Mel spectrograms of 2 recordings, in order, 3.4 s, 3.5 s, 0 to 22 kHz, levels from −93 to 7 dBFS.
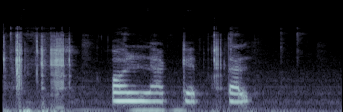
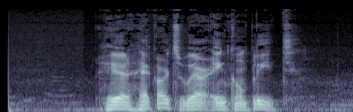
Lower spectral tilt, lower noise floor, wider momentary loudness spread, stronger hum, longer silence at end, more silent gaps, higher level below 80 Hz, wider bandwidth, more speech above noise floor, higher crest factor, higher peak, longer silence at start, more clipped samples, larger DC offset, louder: second, -4 dB/octave vs -6 dB/octave; first, -55 dBFS vs -46 dBFS; about the same, 12 LU vs 12 LU; neither; first, 0.9 s vs 0.1 s; neither; about the same, -38 dBFS vs -34 dBFS; second, 7.8 kHz vs 16 kHz; first, 34 dB vs 28 dB; about the same, 20 dB vs 18 dB; about the same, -4 dBFS vs -2 dBFS; about the same, 0.05 s vs 0.1 s; neither; neither; second, -23 LUFS vs -18 LUFS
